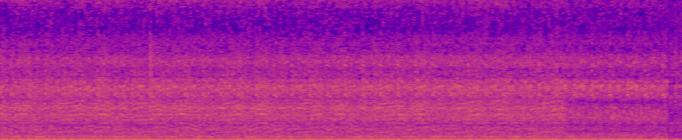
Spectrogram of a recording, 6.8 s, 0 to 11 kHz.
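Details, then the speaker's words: Michigan 35A wheel loader with Continental six-cylinder gas engine, sat unused for years: steady starter churn with low engine thrum, never catching; bugs found inside the distributor. "put that on a list of things I've never seen that's all little bugs of some sort that somehow got into the [Music] distributor"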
